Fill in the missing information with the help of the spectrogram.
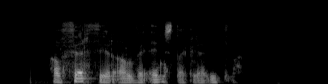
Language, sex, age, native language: Icelandic, male, 40-49, Icelandic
